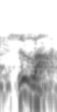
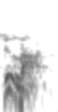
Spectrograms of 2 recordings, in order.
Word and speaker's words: xulon: There is another word that is used, and this other word is X-U-L-O-N. I'm giving you the English way of spelling it. From the Greek, X-U-L-O-N, Zulon. I presume that is the way to pronounce it, like xylophone. X-U-L-O-N, Zulon. That word, too, is brought over into the English, T-R-E-E.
